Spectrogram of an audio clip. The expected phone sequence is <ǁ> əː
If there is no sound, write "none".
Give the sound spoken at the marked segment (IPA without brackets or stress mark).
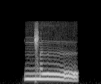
ŋ͡ǁ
